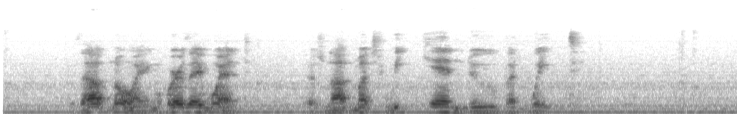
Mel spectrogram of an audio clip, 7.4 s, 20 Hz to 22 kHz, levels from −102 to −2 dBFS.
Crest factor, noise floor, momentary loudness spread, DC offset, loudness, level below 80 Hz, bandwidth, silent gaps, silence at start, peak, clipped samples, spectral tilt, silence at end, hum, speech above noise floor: 22 dB; -55 dBFS; 24 LU; under 0.1%; -34 LUFS; -56 dBFS; 6.8 kHz; none; 0.05 s; -14 dBFS; under 0.1%; -8 dB/octave; 0 s; none; 22 dB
